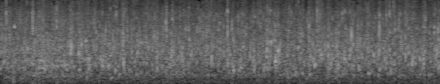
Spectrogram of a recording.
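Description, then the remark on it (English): Steady running water trickles and gurgles continuously down the driveway of a small family outbuilding in Malvern, a bright, hissing flow without pause and with no voices present. “Water continued to run down the driveway of this modest family outbuilding in Malvern.”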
